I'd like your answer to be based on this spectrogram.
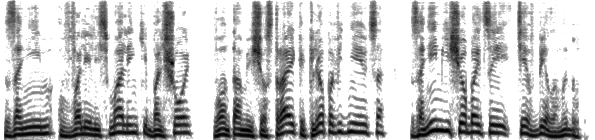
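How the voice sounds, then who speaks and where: A man's voice: medium pitch, moderate pace, few pauses, dry recording, studio quality. A man narrating an audiobook in the first person, in a colloquial storytelling manner. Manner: colloquial storytelling with lively intonation.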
